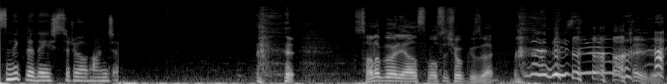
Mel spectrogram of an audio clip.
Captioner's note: laughs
